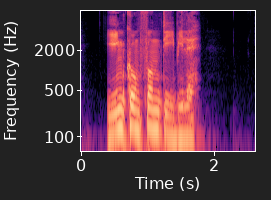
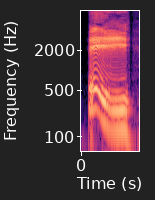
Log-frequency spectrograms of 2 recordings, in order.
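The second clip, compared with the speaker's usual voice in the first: mild protesting call. A narrator's reading. Kid shoved aside by warriors, mild protest. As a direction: call out in objection, held back. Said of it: "Uno protestò".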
